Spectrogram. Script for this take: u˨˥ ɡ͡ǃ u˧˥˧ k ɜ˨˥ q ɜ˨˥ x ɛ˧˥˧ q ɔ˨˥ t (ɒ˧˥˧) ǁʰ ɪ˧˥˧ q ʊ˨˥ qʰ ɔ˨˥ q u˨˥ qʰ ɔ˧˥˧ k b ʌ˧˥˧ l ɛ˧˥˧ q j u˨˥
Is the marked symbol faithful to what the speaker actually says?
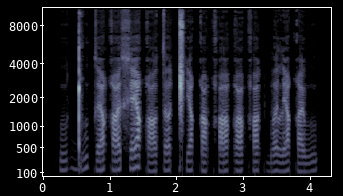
no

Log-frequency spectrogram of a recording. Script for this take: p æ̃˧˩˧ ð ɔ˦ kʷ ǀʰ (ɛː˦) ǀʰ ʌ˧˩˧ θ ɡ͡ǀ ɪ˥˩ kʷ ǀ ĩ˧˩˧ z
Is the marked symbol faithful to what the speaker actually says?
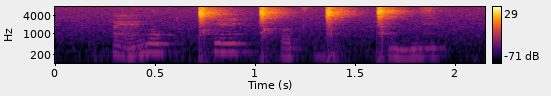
yes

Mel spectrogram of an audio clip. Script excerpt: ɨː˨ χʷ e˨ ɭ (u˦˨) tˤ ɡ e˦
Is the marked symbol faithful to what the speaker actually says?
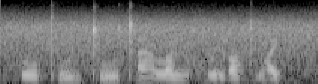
yes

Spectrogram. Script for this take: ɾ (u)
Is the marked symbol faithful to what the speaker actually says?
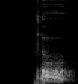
no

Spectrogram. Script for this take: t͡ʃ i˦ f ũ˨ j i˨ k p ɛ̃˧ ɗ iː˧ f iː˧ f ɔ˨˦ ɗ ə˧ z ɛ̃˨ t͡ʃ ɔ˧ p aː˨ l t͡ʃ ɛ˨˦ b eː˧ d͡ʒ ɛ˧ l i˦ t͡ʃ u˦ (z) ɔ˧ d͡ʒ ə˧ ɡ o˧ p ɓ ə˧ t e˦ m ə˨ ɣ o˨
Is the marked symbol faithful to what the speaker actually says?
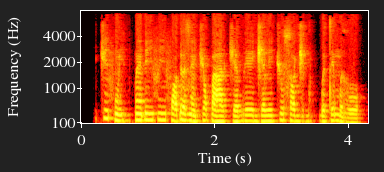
no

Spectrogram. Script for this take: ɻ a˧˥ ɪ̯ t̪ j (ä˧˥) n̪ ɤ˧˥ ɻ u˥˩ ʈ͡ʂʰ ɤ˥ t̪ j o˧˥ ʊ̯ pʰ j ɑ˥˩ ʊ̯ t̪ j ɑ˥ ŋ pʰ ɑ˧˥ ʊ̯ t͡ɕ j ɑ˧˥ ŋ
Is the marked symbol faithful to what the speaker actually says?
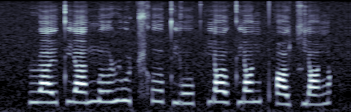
yes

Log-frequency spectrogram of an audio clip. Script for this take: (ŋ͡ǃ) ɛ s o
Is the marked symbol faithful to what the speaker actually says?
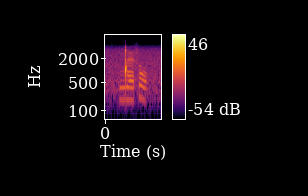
yes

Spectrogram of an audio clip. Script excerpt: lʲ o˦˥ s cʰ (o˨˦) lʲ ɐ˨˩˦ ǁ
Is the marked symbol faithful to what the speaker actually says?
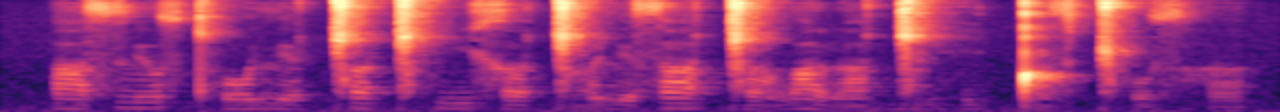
yes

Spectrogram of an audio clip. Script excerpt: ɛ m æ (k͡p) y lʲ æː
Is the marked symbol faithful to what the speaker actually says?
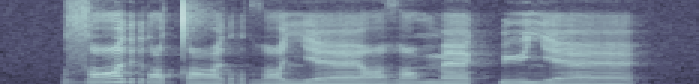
yes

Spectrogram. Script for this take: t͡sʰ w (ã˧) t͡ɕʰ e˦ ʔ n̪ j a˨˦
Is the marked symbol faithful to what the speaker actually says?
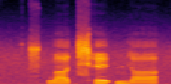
no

